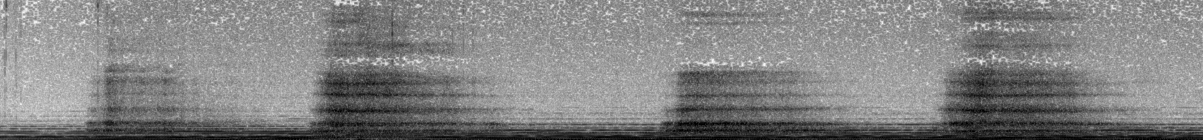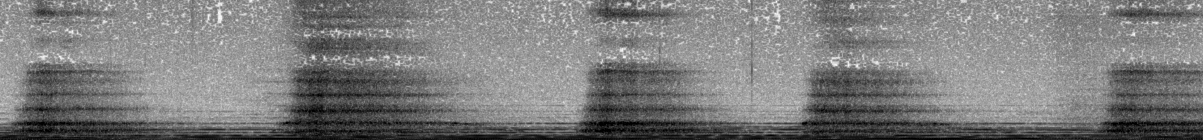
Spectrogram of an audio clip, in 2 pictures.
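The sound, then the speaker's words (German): Slow breaths drawn in and let out through the mouth during a guided meditation. Many soft, airy swells repeat at an even pace over steady, quiet background music. “Ganz in Ruhe, langsam durch den Mund ein- und ausatmen. Lass uns zusammen zehn Atemzüge nehmen.”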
